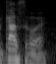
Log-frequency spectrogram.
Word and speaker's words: Karlsruhe: En Karlsruhe.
